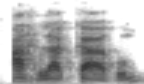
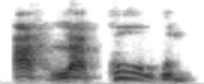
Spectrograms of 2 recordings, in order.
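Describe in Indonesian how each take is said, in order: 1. Vokal setelah k adalah 'a'. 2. Vokal setelah k adalah 'u'. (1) "kaf boleh di baris atas" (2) "boleh dibaca dhammah"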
